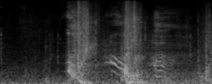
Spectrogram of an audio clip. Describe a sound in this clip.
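A pistol fires a loud shot.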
